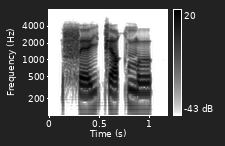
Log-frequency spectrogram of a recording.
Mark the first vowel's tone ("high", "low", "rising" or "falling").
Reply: rising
